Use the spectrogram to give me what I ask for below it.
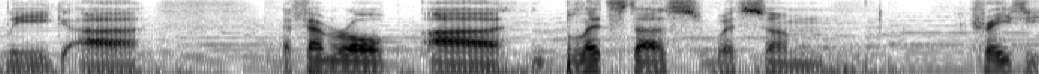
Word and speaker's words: Ephemeral: Also, my name is pronounced ephemeral. It's also a word, like an English word.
